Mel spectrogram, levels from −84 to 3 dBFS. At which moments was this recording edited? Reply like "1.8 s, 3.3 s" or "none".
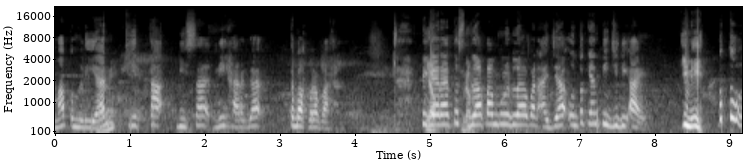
none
